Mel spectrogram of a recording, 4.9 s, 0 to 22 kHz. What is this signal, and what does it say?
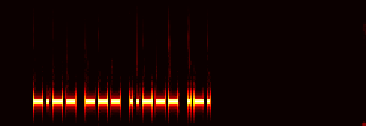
Morse code, heard as a keyed tone, about 27 wpm, 700 Hz. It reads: YO2R
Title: DXCC-100 Call Signs - 4 Characters - Repeated 3x - 28wpm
